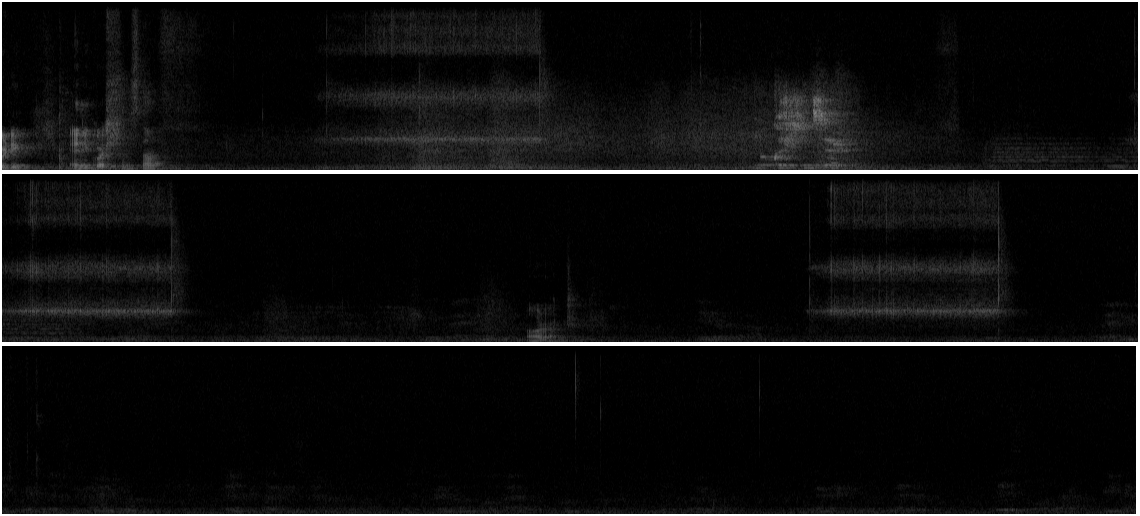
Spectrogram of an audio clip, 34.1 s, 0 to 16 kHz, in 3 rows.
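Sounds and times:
thin high-pitched whine: 0:03.2 - 0:05.6, 0:11.1 - 0:13.2.

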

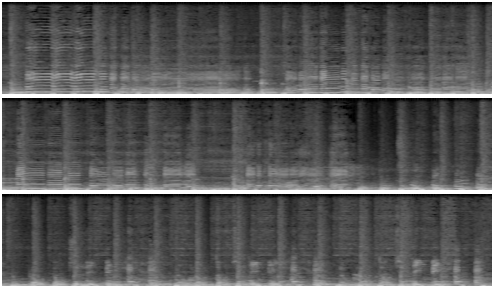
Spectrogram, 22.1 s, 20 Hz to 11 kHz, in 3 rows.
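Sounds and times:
drums and cymbals: 0:00.0 - 0:22.0
saxophones and trumpet: 0:00.0 - 0:22.0
swing band playing: 0:00.0 - 0:22.0.

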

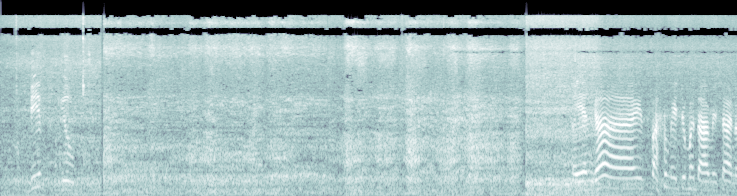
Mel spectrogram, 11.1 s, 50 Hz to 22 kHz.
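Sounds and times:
blowtorch flame roaring: 0:00.0 - 0:11.0.

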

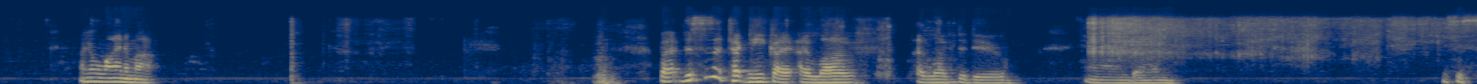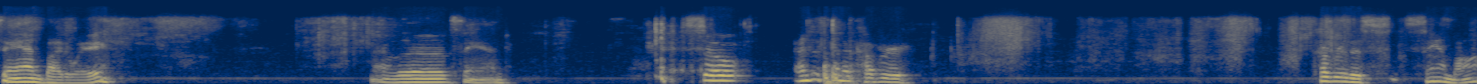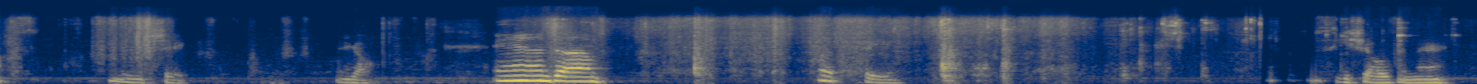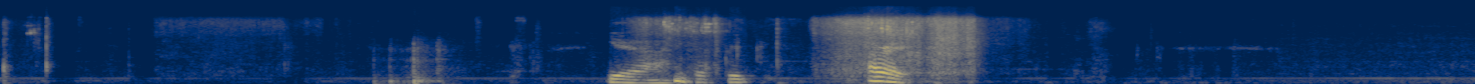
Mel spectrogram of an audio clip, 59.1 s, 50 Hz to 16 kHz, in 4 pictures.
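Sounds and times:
sand trickling onto paper: 0:10.9 - 0:14.5, 0:17.8 - 0:18.5.

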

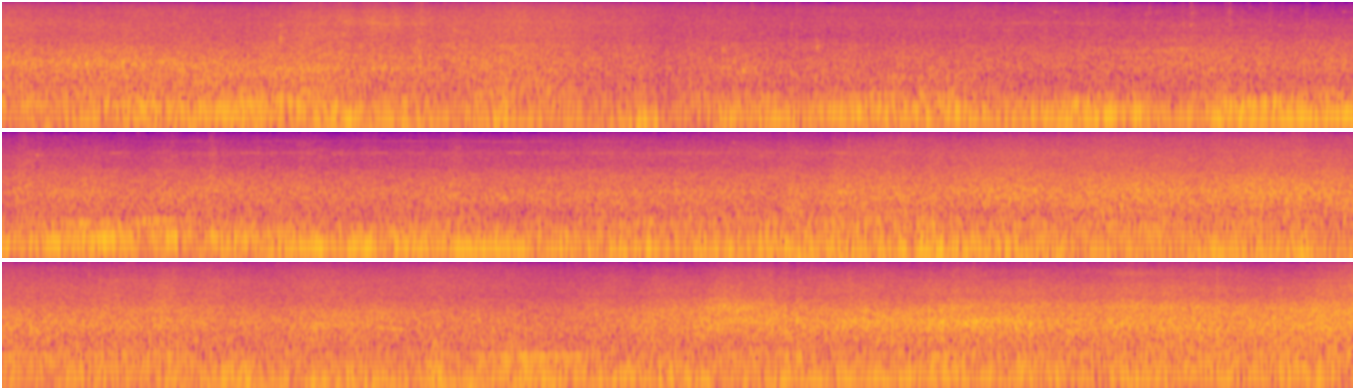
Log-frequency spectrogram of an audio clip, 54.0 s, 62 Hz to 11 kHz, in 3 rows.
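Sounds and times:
street traffic rumble: 0:00.0 - 0:54.0.

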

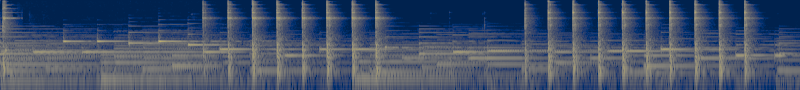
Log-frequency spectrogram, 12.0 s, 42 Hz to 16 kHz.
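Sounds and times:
hammer striking steel rod: 0:00.0 - 0:00.4, 0:03.0 - 0:05.9, 0:07.9 - 0:11.4.

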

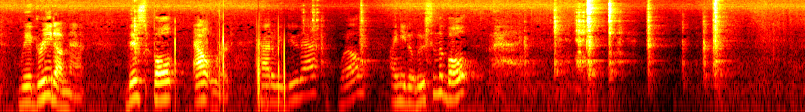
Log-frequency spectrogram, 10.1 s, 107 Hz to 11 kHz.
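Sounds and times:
wrench clicking on bolt: 0:06.9 - 0:09.2.

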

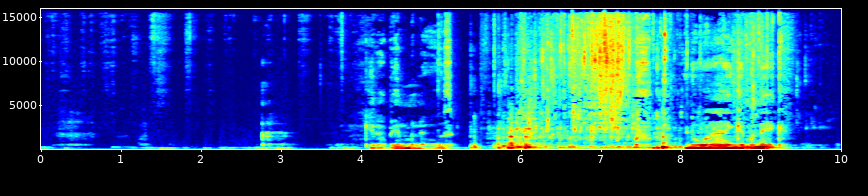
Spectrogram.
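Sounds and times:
person's voice: 0:04.1 - 0:05.3, 0:07.6 - 0:09.5
tap water running into sink: 0:05.4 - 0:09.4.

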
